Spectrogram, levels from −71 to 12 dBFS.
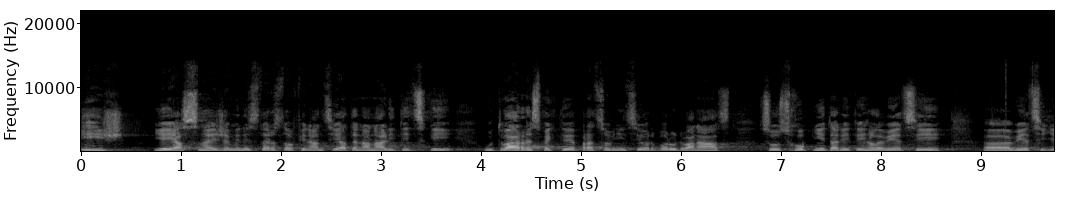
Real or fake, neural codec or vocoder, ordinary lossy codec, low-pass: real; none; AAC, 48 kbps; 14.4 kHz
